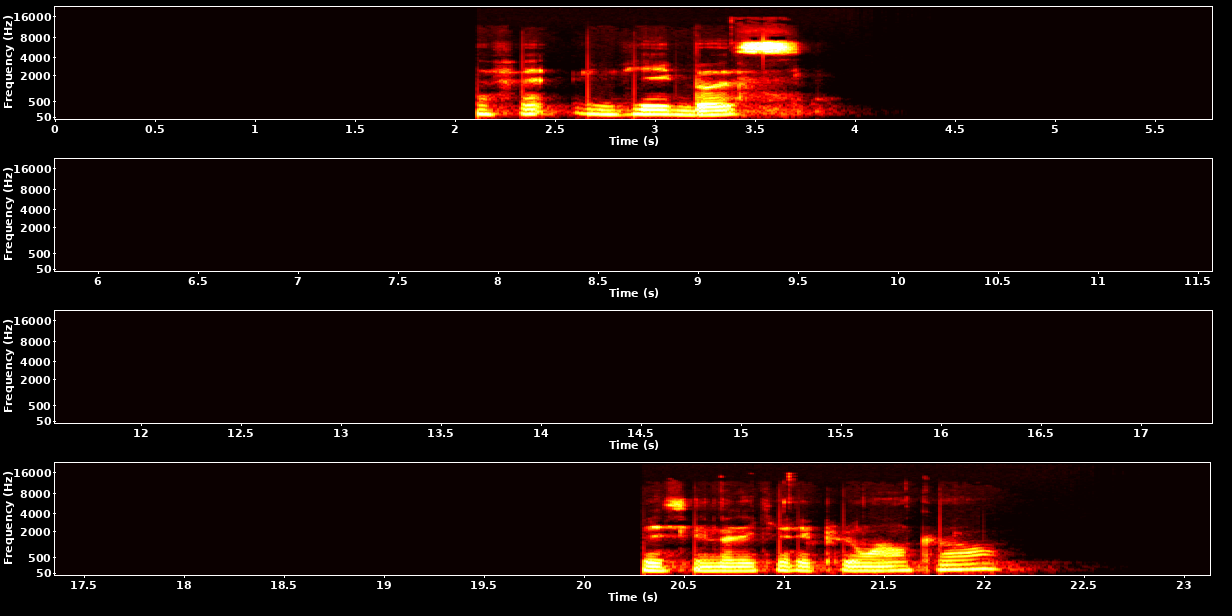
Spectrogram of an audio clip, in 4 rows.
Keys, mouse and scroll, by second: 3.3 alt+click, 6.9 alt+click, 7.3 alt+click, 8.3 alt+middle click, 9.8 click, 11.6-14.2 typing, 13.0 middle click, 14.2 middle click, 15.2 click, 15.7-19.4 typing, 19.4 middle click, 21.0 alt+click, 21.6 alt+middle click, 22.6 click.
